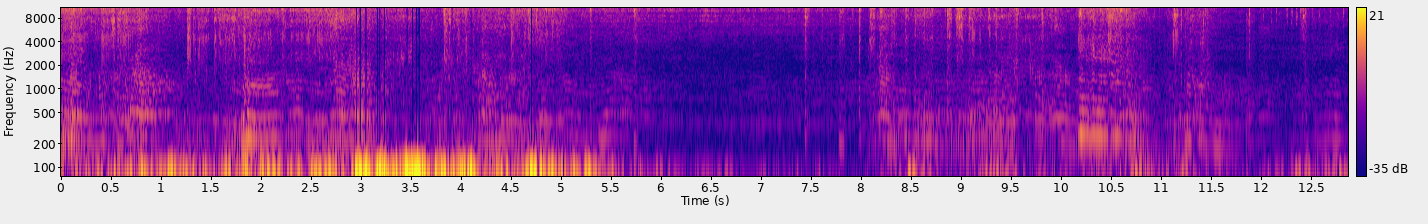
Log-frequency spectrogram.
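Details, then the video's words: Colony of bees humming inside a hive, taken with a Rode NT-USB microphone. Thick, low, unbroken buzz, louder and rumbling in the first seconds, then softer and wavering, with occasional light taps. "Bee Hive Sound Effect"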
